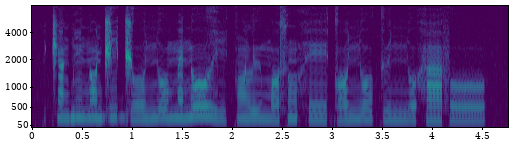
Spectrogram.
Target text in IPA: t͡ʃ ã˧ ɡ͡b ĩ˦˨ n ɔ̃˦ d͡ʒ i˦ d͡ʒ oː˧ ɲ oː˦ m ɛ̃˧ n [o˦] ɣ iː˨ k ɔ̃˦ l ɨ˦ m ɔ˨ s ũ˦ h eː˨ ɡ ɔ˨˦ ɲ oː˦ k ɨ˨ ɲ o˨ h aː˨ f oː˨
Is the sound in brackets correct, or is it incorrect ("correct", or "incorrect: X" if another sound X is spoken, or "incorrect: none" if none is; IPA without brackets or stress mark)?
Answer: incorrect: oː˦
